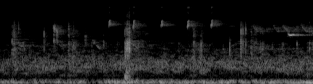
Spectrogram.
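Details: Birds chirping at midday in spring, giving brief high thin notes and short whistles, set against a heavy low drone of traffic from a nearby highway.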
